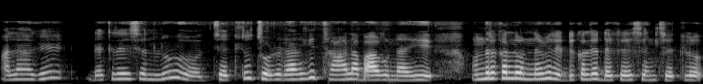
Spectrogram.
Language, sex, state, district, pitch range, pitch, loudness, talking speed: Telugu, female, Andhra Pradesh, Annamaya, 215-270 Hz, 235 Hz, -19 LUFS, 100 wpm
